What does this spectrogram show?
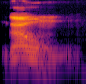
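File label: "gaung", Malay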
